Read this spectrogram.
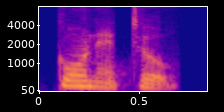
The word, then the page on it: cornetto: Indian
